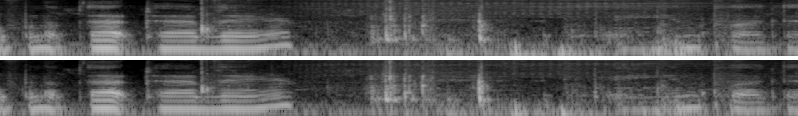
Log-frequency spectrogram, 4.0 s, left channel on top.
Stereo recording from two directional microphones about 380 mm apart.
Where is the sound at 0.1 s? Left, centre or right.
Centre.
